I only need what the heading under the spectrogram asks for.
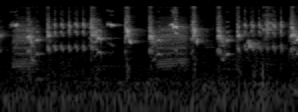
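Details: Sembur-style song from a long-tailed shrike: a fast, unbroken stream of raspy, buzzy notes mixed with sharp, high whistled squeaks, delivered in quick bursts.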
